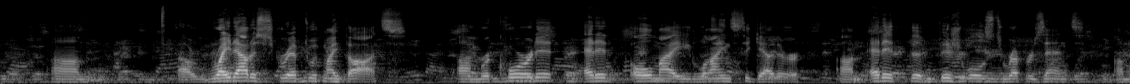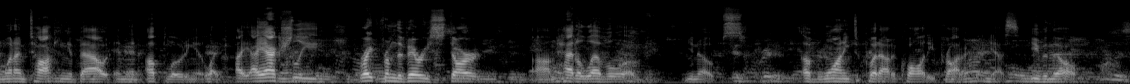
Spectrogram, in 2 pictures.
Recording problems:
background chatter; noticeable; throughout; 4 voices, 15 dB below the speech

